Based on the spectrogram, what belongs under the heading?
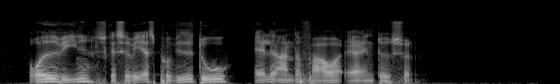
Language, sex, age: Danish, male, 32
